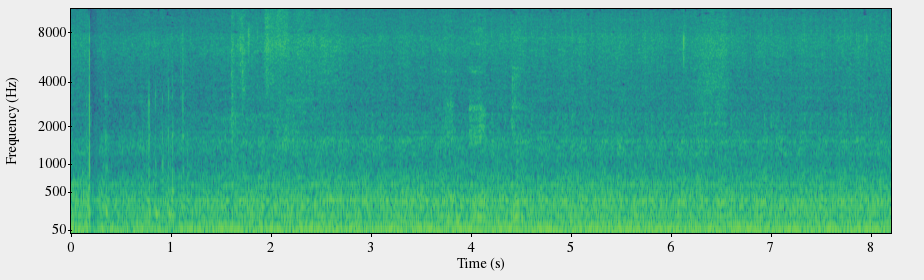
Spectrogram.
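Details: TEM2UM diesel locomotive load-tested after overhaul, load being applied to the diesel: deep steady roar pulling evenly, no knocks or misses; healthy running under load.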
